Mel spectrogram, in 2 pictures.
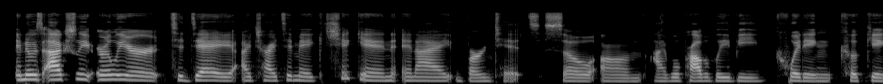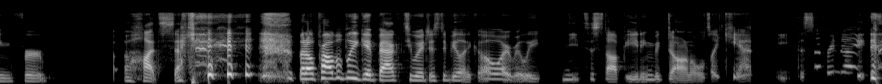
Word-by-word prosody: And 215 +1 -2
it - - +3
was 225 0 0
actually 225 +1 +3
earlier 220 -4 0
today 185 -2 -2
I 180 - -6
tried 180 0 -7
to 210 - -7
make 175 -3 -9
chicken 185 -12 -6
and 180 0 -9
I 170 -1 -4
burnt 160 -1 -9
it, - - -11
so, 155 - -5
um, 150 -1 -10
I 155 0 -8
will 165 +1 -10
probably 165 +1 -2
be 155 -1 -11
quitting 155 -3 -6
cooking 160 -3 -6
for 145 -1 -6 0.8
a - - -9
hot - - +2
second, - - +2 1.0
but 255 - +10
I'll 250 - +9
probably 285 +2 +7
get 230 -3 +4
back 190 -1 +6
to 195 0 -5
it 185 - 0
just 185 - -7
to 205 - -9
be 190 - -5
like, 185 - -8
"Oh, 245 - -4
I 245 - -1
really 135 - -8 0.2
need 225 +2 -14
to 245 - -13
stop 240 - -2
eating - - -9
McDonald's. - - -6
I 485 - -9
can't 390 +4 -9 0.2
eat - - -23
this - - -10
every 405 +8 -8
night." 295 - +3
185 Hz, 175 wpm, -23 LUFS, 160-230 Hz, 1.0 s, but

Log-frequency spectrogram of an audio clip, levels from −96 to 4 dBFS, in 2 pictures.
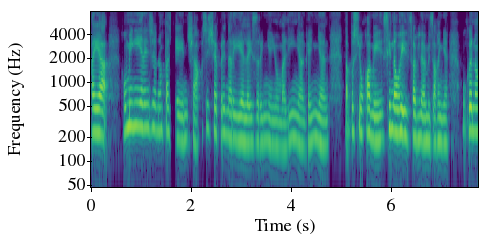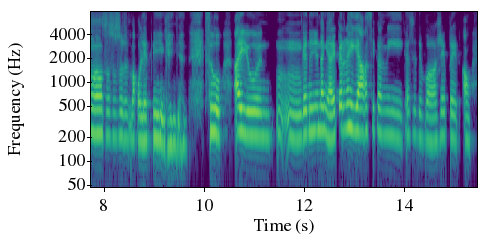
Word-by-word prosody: Kaya 230 -2 +6 0.3
humingi 275 +2 +3
rin 265 - +1
siya 260 0 -4
ng 240 0 -5
pasensya 190 -6 -4
kasi 265 - -9
siyempre 230 -3 -3
narealize 185 -3 -1
rin 175 +1 -5
niya 165 -2 -5
yung 155 - -7
mali 180 +7 -5
niya 165 -3 -3
ganyan, 175 -1 -3 0.3
tapos 240 -1 -2
yung 225 - +1
kami, 195 -5 +3
sinaway, 230 -2 +5
sabi 200 -2 +1
namin 180 0 +1
sa 175 - 0
kaniya, 175 -1 -3 0.3
"Wag - - -12
ka 245 - +8
na 235 - +2
nga 225 - +5
sa 215 - -7
susunod 205 -1 -7
makulit." 185 -2 -2
Ganyan-ganyan. 165 -4 -2 0.4
So 230 -3 +3 0.2
ayun, 215 -3 +3
mm, 195 -3 -5
gano'n 235 +3 +1
yung 245 - -1
nangyari. 205 -4 +3
Pero 255 0 +2
nahiya 250 -4 +5
kasi 235 0 -6
kami 215 -4 -5
kasi, 215 0 -10
'di 200 - -9
ba 180 -1 -3
siyempre 205 -2 -6
ang 185 -1 -3
205 Hz, 180 wpm, -23 LUFS, 185-230 Hz, 0.4 s, ka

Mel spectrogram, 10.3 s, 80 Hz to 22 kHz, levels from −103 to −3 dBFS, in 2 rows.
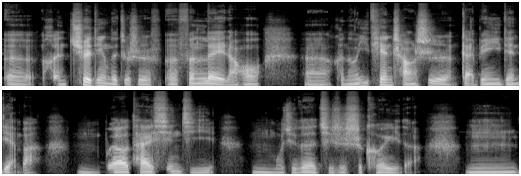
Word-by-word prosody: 呃， 90 -2 -4
很 90 - -4
确 - - +9
定 125 -3 -1
地 100 - -1
就 - - -4
是 90 -2 -3
呃， 95 - -5
分 110 +1 0
类。 110 -5 +7
然 80 0 -1
后， 90 0 -2 0.4
呃， 85 0 -7
可 90 - -11
能 95 +3 -3
一 130 - -6
天 135 +1 +3
尝 95 -7 +3
试 100 -2 +2
改 - - +1
变 100 +1 -2
一 100 - -3
点 95 -1 -2
点 105 - -1
吧， - - -6 0.4
嗯， 80 -2 -13
不 - - -7
要 100 0 +7
太 100 0 +3
心 110 +3 -1
急。 90 -2 -6 0.4
嗯， 175 -2 -10
我 170 - -11
觉 90 - -6
得 95 -2 -1
其 90 - -2
实 95 +1 -4
是 - - +1
可 90 0 -4
以 85 -4 -4
的， - - -16 0.4
嗯。 185 +1 -5
100 Hz, 245 characters per minute, -26 LUFS, 90-120 Hz, 0.4 s, 确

